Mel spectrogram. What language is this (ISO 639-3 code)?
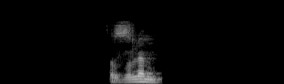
kab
